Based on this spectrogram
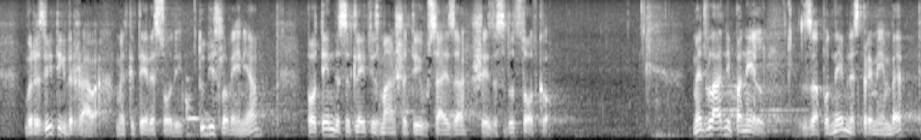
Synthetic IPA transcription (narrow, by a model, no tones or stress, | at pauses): ʋɾazʋiːt̪iɣd̪əɾʒa̰ːʋa̰xmɛt̪̚kat̪eːɾɛsoːd̪ḭt̪uːd̪islɔʋḛːnḭjapawt̪emd̪ɛsɛt̪leːt̪juzmaːnʃat̪iwsajzaʃḛːzd̪ɛsɛ̥t̪ɔt̪st̪oːt̪kɔ̰w | mɛd̪ʋlaːd̪nipanelzapɔd̪neːbnɛspɾɛmeːmbɛ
